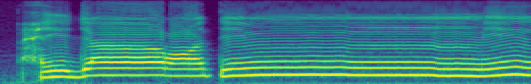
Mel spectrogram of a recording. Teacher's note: Idgham bi gunnah artinya melebur sambil berdengung masuk kepada huruf mim.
